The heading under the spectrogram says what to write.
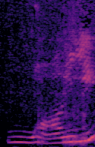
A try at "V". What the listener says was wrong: No, that's not Y. It's a V. V, victory. V.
